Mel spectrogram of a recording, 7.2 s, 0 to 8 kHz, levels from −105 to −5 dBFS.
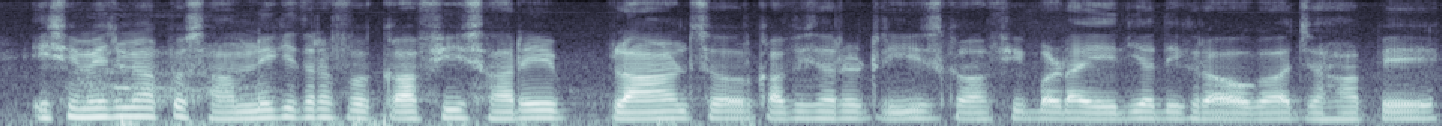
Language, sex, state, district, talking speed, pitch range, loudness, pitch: Hindi, male, Bihar, Jahanabad, 200 wpm, 115-135 Hz, -19 LUFS, 120 Hz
